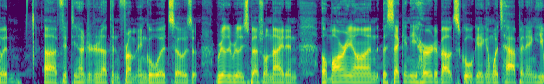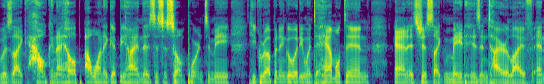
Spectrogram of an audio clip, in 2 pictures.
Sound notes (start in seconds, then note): none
